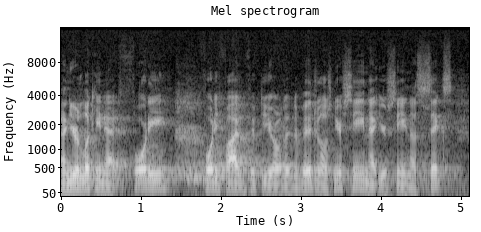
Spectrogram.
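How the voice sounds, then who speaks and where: A man's voice carries audible room echo. There is noticeable background noise as well. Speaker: orthopedic surgeon. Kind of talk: lecture. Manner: fast; soft-spoken.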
